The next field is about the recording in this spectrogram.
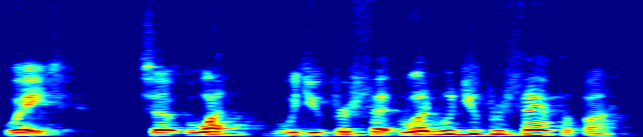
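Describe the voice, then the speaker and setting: Man playing exasperated son, higher-pitched voice. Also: animated, moderate pace, natural voice. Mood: weary, pleading. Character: exasperated, dutiful forty-year-old son. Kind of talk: naturalistic screenplay table read acting.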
